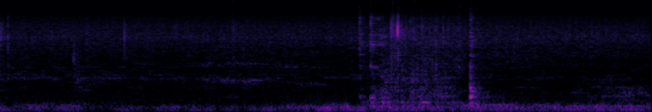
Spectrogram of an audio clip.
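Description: Slices of chicken ham sizzling steadily in oil in a stainless steel frying pan. About halfway through, a metal slotted spatula scrapes and clicks against the pan as the slices are turned, with two sharper clacks.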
